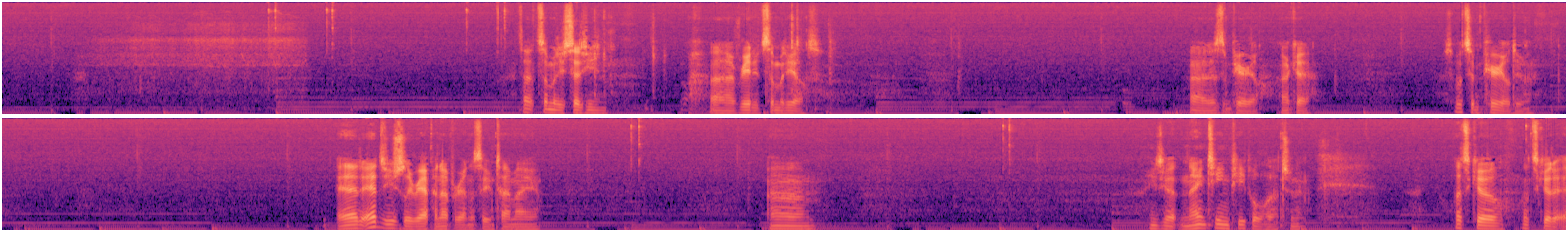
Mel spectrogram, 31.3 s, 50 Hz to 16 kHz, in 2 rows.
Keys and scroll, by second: 6.0-7.1 typing, 8.0 Return.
